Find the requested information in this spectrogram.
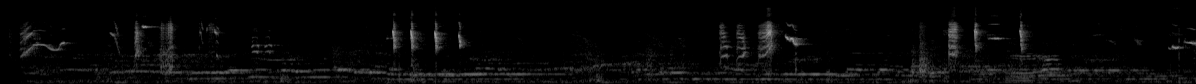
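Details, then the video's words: Caged green leafbird singing quietly: scattered sharp whistled notes and short chirps, some sliding downward, in loose bursts, over a steady low hum and faint background tones. "cak ijo ambyar"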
